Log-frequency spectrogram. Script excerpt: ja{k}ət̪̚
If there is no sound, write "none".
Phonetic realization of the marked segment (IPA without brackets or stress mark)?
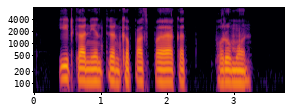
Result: k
